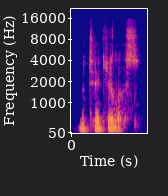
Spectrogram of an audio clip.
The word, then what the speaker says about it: meticulous: an e sound um so this word is interesting because there are three schah sounds in this word every vowel is awah um which means that every vowel sound here is lazy I'm going to write it for you oh no sorry not not every vowel sound there's um there's four vowel sounds here three of them are schwas sounds why why is it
